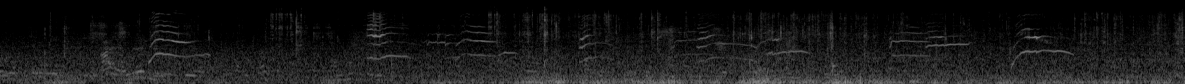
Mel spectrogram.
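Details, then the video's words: Three small kittens left in a garden cry out loudly, giving a steady run of short, high, arched meows roughly every second or two, some overlapping, against a low outdoor rumble. "3 New Kittens Meow Loudly"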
